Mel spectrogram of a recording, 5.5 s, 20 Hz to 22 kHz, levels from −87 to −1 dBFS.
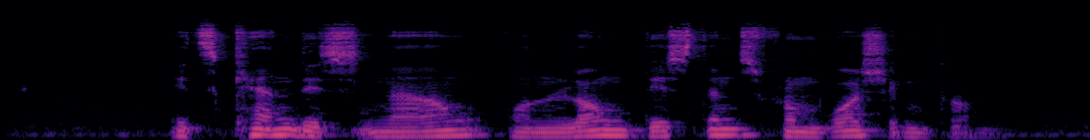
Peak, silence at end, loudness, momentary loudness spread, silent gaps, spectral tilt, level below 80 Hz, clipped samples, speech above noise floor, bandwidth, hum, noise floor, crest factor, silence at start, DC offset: -28 dBFS; 0.5 s; -45 LUFS; 13 LU; none; -4 dB/octave; -78 dBFS; under 0.1%; 32 dB; 13.5 kHz; none; -77 dBFS; 18 dB; 0.85 s; under 0.1%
